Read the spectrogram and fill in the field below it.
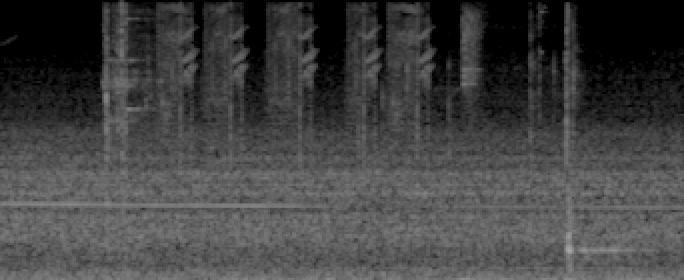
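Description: Short electronic menu beeps and chirps sound again and again.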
